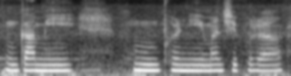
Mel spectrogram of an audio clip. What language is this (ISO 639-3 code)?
brx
